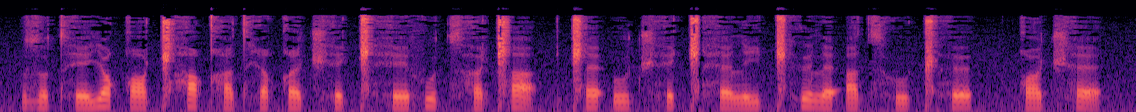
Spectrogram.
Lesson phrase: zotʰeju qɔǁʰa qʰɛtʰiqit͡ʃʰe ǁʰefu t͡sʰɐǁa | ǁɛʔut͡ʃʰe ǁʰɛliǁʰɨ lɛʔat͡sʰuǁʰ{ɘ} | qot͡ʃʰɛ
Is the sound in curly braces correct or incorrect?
correct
